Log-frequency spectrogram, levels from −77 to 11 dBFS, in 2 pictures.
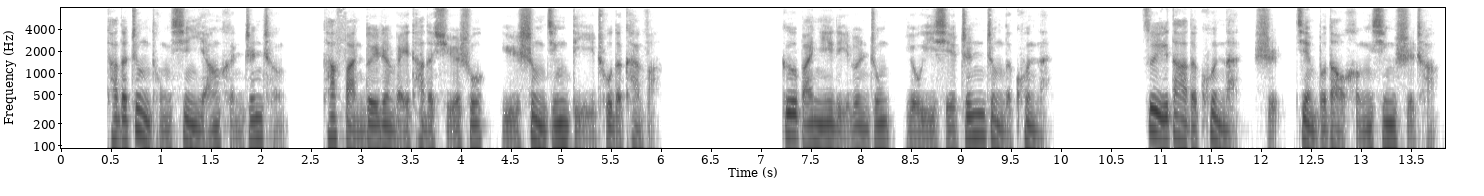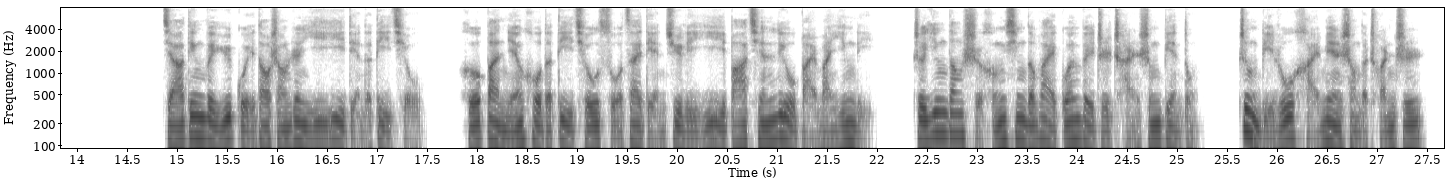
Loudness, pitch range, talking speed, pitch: -23 LUFS, 80-105 Hz, 245 characters per minute, 95 Hz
